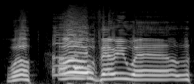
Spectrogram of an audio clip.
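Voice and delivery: loud, high, smug; mock Newman. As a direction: Newman playing Pontius Pilate, loud and smug. Newman as Pilate.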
